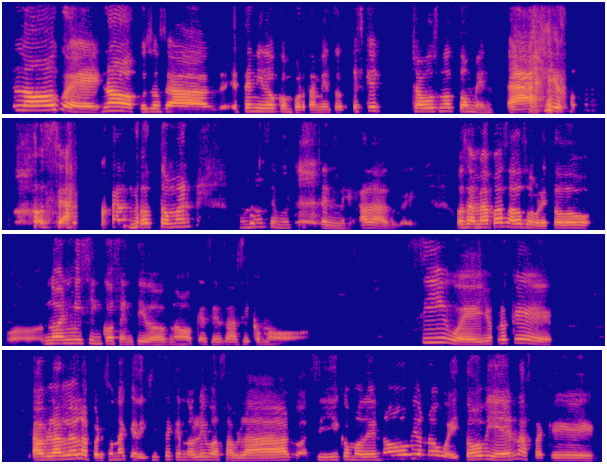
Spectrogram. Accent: Mexico City, Mexico; also born or lived in Guadalajara; crecí en la Ciudad de México, soy de Guadalajara

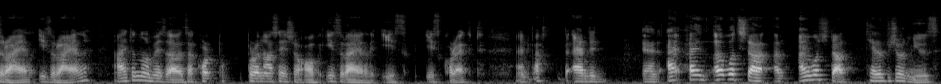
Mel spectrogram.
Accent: Japan; first language Japanese; English is a second language; By the way, my mother tongue is Japanese, and Japanese is my dominant language.

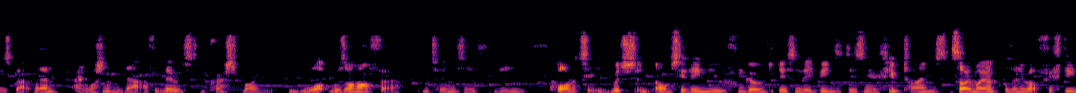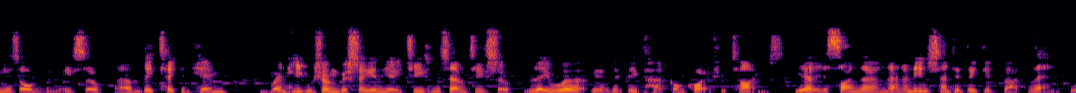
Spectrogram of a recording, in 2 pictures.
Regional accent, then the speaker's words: South Wales, United Kingdom; if you can't tell by the accent, I'm from South Wales, so I haven't got a massive accent, but it's a little bit there

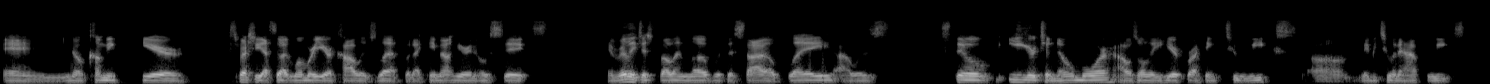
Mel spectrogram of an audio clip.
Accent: Hawaii, United States; moved away as an adult; now in Philippines; we lived yeah. in Hawaii since I was five years old

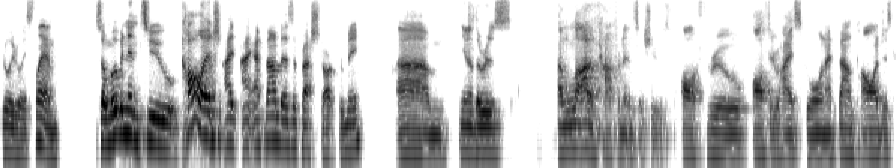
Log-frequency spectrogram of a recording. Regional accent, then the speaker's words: Omaha, Nebraska, United States; moved away as an adult; also born or lived in Houston, Texas; now in San Diego, United States; I'm from Omaha, Nebraska. Now I live in San Diego, California.

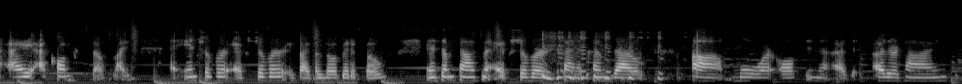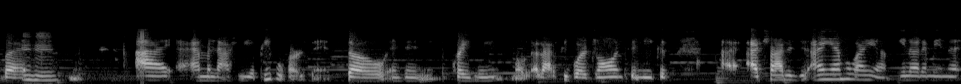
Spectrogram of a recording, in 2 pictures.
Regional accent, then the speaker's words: Prince George's County, Maryland, United States; also born or lived in North Carolina; born there, but raised in the DMV area. So I'm a little bit of both.

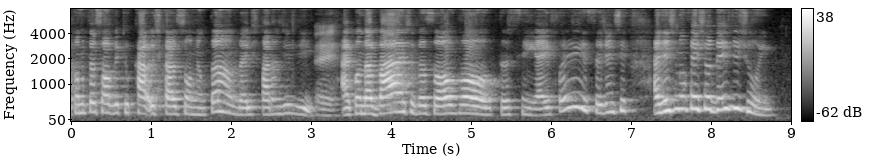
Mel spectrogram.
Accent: Brazil; also born or lived in North America; now in United States

